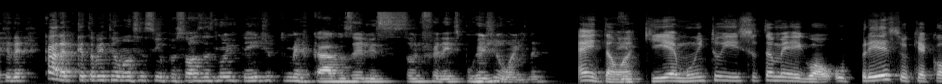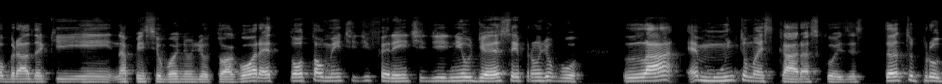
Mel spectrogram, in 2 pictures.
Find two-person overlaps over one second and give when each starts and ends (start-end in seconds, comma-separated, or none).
none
